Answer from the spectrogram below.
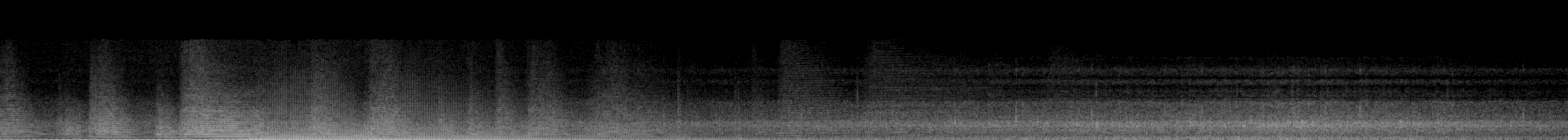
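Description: A white noise machine runs close by, giving off a steady, fairly loud rushing hiss like flowing water, with a brief low humming tone at the start as it kicks on.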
